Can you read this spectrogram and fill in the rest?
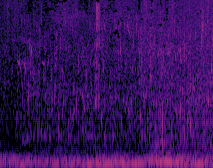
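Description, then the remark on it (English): A steady, continuous rush of flowing water from a stream in an ancient woodland of beech trees in Silent Valley, Ebbw Vale, South Wales, running over stones with a low murmuring rumble and scattered bright trickles throughout. “A stream sparkles through Silent Valley”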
